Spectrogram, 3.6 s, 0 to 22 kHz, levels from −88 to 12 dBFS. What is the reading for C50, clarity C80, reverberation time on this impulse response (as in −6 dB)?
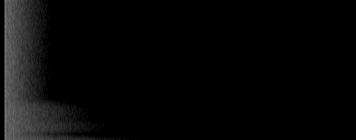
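1.0 dB, 3.5 dB, 1.4 s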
